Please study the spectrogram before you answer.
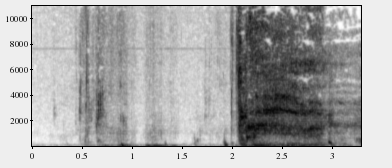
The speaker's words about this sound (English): I'm just very thirsty from this heat wave, so I got to take a sip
